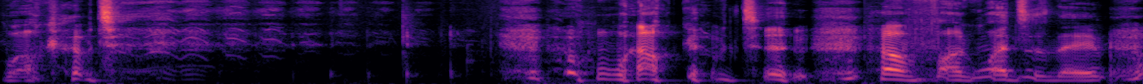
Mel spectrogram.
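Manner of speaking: laughing through it, swooping pitch. Welcoming a player to the club, the speaker is laughing at own joke. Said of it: "Sorry, I was laughing at my own joke".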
